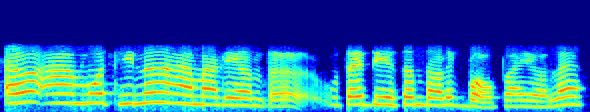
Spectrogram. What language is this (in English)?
Nepali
